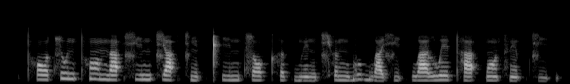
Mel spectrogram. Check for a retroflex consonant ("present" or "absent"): absent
